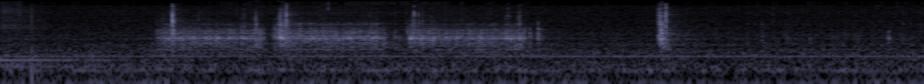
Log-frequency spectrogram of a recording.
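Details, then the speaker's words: VGT turbo actuator on a benchtop calibration tool after recalibration: steady motor hum with short crisp whirs as it drives through its full travel and back, smooth with no binding or grinding. Normal full-range sweep. "now you're going to see it's going to have that full range"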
